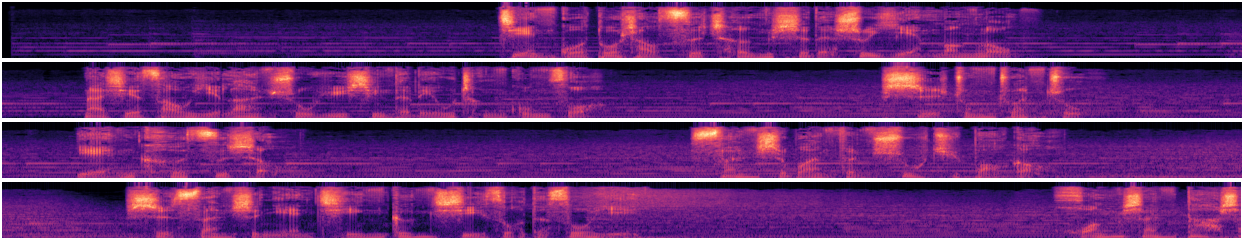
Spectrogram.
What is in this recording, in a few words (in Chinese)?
男 企业宣传 低沉走心 感性; 男138-大气激情; 高端大气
